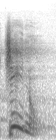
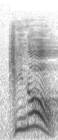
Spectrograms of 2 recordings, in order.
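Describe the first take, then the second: First: The stress is not on the last syllable. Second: The stress is on the last syllable. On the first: The speaker calls it wrong. "no chino" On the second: The speaker calls it right. "con doble O y acento en la última"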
